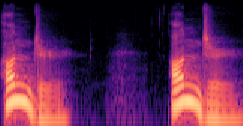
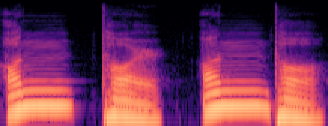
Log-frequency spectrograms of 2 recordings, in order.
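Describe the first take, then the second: First: Under with a thrown-away schwa ending; short under, der swallowed; reduced under. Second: Under said slowly as Korean 언덜; drawn-out 언덜, full vowels; wrong loanword under; Konglish under. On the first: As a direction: native under, stress on un. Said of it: "들리는 대로 따라하겠습니다". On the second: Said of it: "이런 식으로". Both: Shown as a demonstration.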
